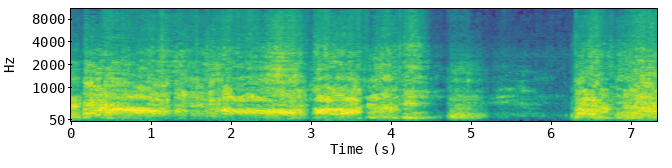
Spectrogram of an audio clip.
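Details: Tiger clashing with a lion, continuous coarse snarling roars loud from the start, a short lull of low growls near five to six seconds, then roaring resumes.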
